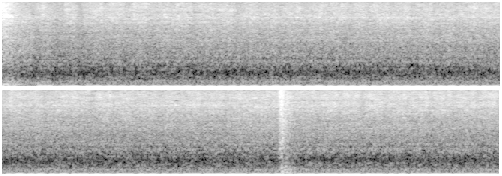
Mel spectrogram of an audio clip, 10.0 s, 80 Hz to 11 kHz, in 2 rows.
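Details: 1965 Volkswagen Beetle air-cooled flat-four after complete mechanical, fuel and brake overhaul: fires straight up and settles into a steady, even low chuff at idle, no knocks or misses; healthy.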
